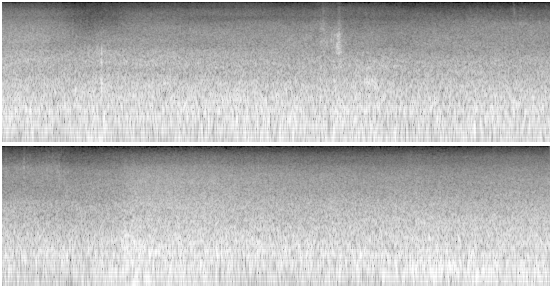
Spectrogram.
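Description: Ocean surf washing steadily against sea rocks, with wind on the microphone.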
